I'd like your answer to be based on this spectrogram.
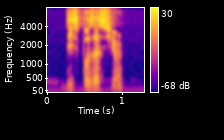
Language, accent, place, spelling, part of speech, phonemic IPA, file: French, France, Lyon, disposassions, verb, /dis.po.za.sjɔ̃/, LL-Q150 (fra)-disposassions.wav
- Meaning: first-person plural imperfect subjunctive of disposer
